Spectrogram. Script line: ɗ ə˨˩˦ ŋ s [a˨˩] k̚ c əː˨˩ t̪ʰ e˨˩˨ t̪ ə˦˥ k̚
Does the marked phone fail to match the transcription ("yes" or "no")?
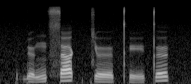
yes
